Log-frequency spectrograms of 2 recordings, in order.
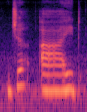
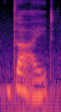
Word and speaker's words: guide: So if we don't put silent letter u here, it will make its soft sound that is j. It will become jide, chide. So to avoid its j sound, we put silent letter here u. Now it will become guide. Here the silent letter U actually protects the sound of the letter G.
